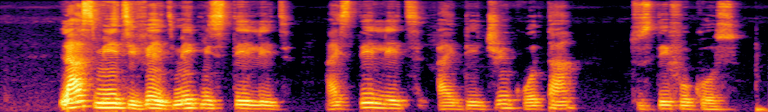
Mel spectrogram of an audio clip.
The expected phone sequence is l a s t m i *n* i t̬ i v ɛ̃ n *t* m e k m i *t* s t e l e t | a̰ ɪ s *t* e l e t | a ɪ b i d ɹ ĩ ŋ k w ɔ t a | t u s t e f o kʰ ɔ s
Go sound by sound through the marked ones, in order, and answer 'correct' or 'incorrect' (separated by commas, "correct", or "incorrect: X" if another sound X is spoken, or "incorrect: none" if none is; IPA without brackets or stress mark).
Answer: correct, correct, incorrect: none, correct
